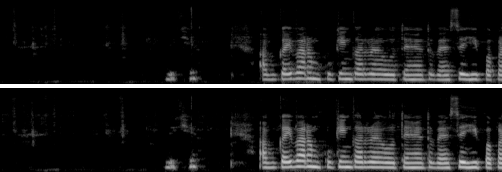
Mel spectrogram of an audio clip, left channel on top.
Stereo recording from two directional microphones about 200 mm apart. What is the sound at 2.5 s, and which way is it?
Speech, 35° right (ahead or behind).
